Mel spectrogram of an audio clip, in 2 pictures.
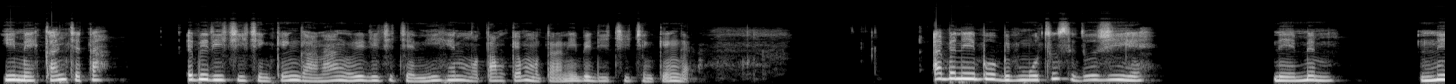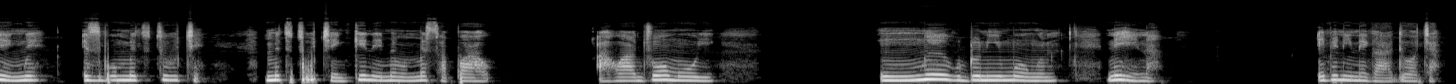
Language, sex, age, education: Igbo, female, 15-29, tertiary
